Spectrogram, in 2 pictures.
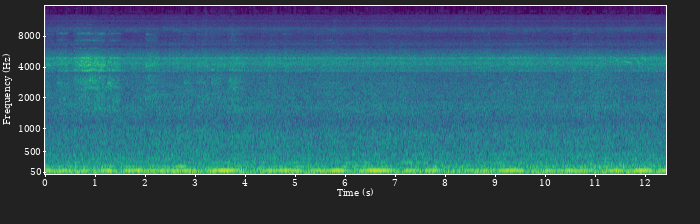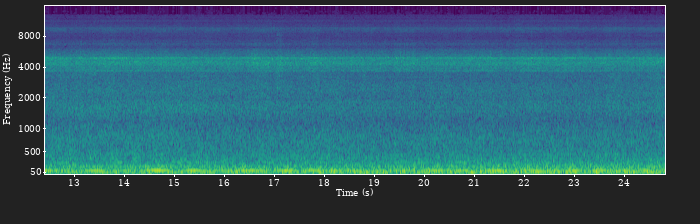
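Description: Long freight train of autorack cars rolling past at a distance: a steady low rumble of wheels on rail, with a brief faint wheel squeal in the first couple of seconds.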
